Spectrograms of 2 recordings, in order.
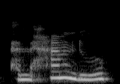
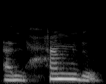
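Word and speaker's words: الحمد: So alhamdu, when we hear it, we repeat it several times. Alhamdu. Make sure you're pronouncing the ha correctly. It's not a ha.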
